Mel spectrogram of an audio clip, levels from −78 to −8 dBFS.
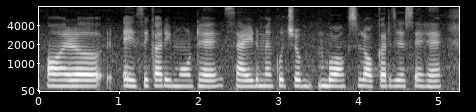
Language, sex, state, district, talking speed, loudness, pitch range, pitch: Hindi, female, Gujarat, Valsad, 135 wpm, -15 LUFS, 205-215 Hz, 210 Hz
